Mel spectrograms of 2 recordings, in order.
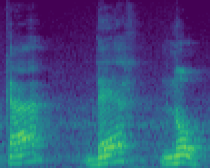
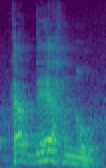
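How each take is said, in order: First: Caderno said slowly as ca-der-no, each syllable apart; split into syllables. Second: Said in the usual way. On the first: Shown as a demonstration. Teacher showing students the three syllables, slowly split. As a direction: break caderno into three clear beats, ca, der, no. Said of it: "aqui eu tenho três sílabas". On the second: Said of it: "eu tenho três emissões de voz".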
